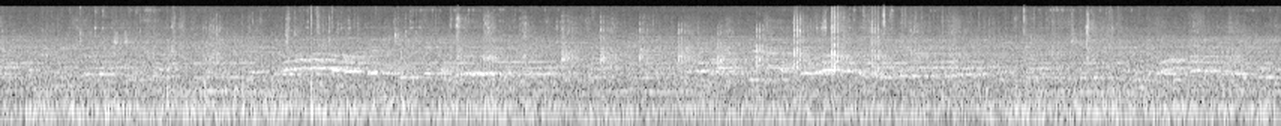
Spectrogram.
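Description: Hoofbeats of a Thoroughbred horse cantering on arena dirt, over background music.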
